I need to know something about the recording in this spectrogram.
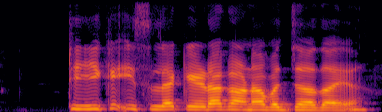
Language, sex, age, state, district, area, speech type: Dogri, female, 18-30, Jammu and Kashmir, Kathua, rural, read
